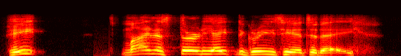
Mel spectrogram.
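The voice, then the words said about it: Bad put-on North American accent. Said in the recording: “I'm going to do a very bad North American accent here”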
